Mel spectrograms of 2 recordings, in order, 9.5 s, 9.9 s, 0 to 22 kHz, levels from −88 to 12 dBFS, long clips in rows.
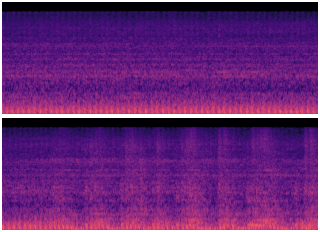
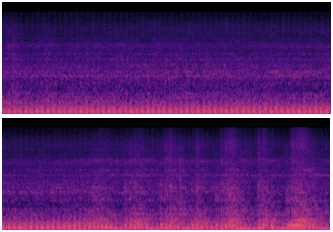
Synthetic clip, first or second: second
